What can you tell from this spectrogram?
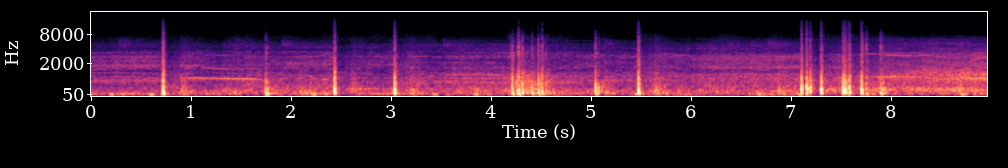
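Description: Aerial fireworks shells bursting: a string of sharp, irregularly spaced bangs, with a quick cluster of several bangs about seven seconds in.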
